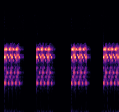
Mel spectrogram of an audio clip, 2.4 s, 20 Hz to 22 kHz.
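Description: A mobile phone ringing with a trilling ringtone, heard as three short bursts of rapid trill about 0.7 s apart.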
